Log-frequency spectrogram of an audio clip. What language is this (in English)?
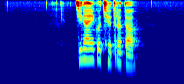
Nepali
